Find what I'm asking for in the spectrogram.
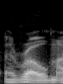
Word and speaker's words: Roam: Och inte vilken Sonos som helst, utan en Sonos Roam. Är det så man uttalar det på svensk engelska? – Jag vet inte, jag hör bara Rome, alltså staden Rome.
